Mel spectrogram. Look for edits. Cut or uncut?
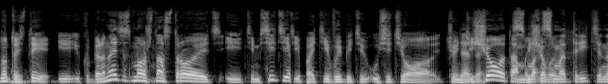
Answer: cut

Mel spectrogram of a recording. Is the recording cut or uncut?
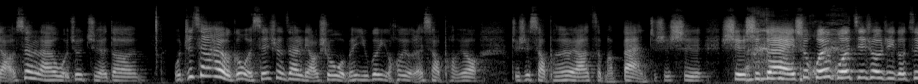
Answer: cut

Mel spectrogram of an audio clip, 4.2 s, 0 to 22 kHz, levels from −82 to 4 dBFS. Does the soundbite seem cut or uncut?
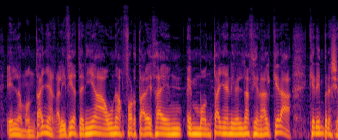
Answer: uncut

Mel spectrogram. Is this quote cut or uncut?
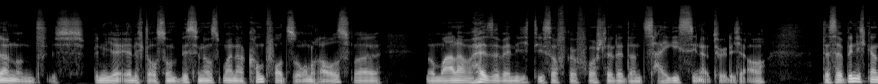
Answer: cut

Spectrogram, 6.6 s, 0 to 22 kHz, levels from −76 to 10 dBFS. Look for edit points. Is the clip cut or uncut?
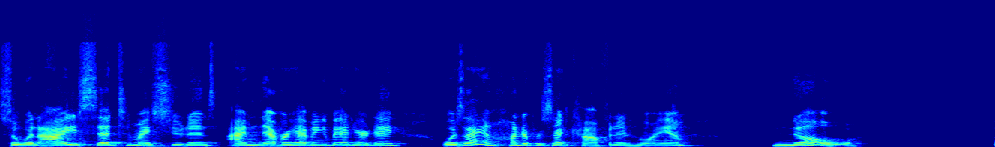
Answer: uncut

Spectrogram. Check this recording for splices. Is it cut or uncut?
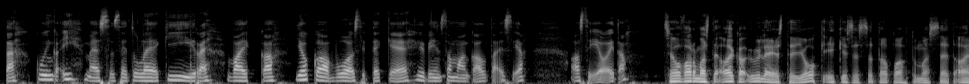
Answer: uncut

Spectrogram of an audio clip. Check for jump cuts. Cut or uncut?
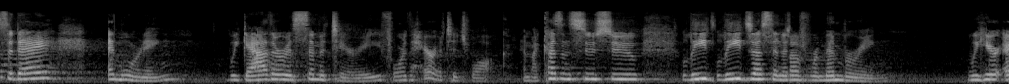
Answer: cut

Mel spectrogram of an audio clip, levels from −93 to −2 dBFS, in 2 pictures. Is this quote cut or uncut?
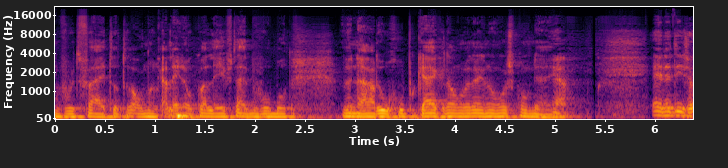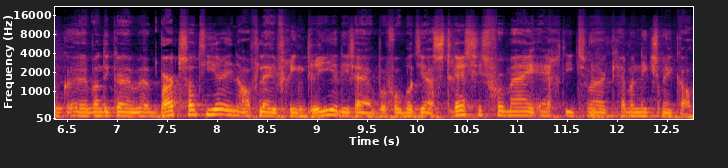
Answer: cut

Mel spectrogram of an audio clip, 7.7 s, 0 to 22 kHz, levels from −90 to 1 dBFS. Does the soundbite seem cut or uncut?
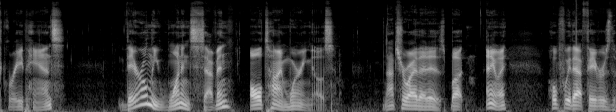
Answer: uncut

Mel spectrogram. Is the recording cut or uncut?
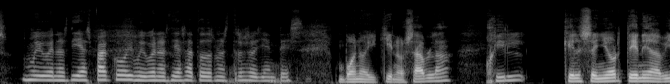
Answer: cut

